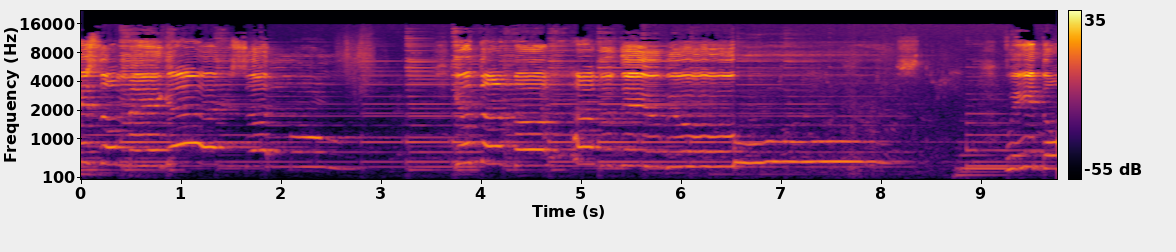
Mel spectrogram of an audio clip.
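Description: Live acoustic music: a woman singing, with long held notes, over her own acoustic guitar. The sound dips briefly near the end before the music comes back in.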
